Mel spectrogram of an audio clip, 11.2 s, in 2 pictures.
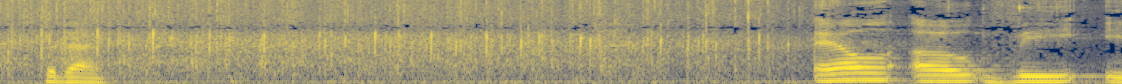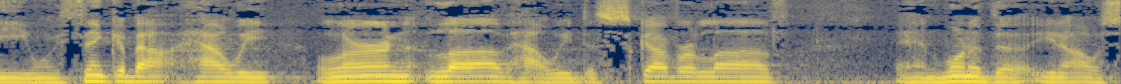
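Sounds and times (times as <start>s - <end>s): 
crowd clapping hands: 0.0s - 4.5s
speech: 0.2s - 0.7s, 4.1s - 11.2s.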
